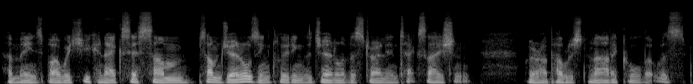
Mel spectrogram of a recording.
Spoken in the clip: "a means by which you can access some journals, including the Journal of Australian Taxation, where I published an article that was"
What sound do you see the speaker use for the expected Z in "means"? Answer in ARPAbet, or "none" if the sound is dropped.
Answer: Z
